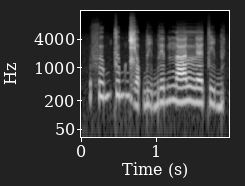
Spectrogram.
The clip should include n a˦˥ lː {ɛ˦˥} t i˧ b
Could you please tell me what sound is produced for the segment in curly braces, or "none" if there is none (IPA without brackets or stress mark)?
ɛ˦˥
